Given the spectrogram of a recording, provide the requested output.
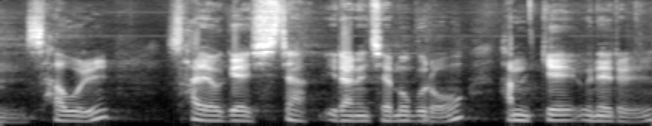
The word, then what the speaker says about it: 사울: 사울, 그 이름을 히브리어로 말하면 사울이 됩니다. 그리고 헬라어로 발음하면 바울이 됩니다.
